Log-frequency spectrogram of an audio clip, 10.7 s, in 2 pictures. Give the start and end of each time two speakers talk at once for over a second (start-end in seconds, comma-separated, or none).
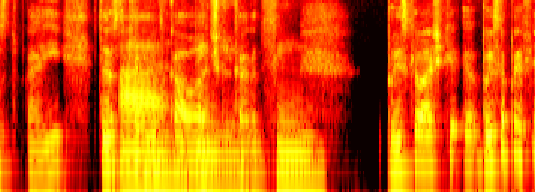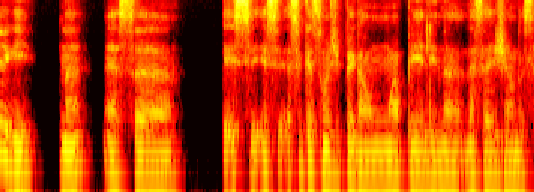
1.2-2.6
